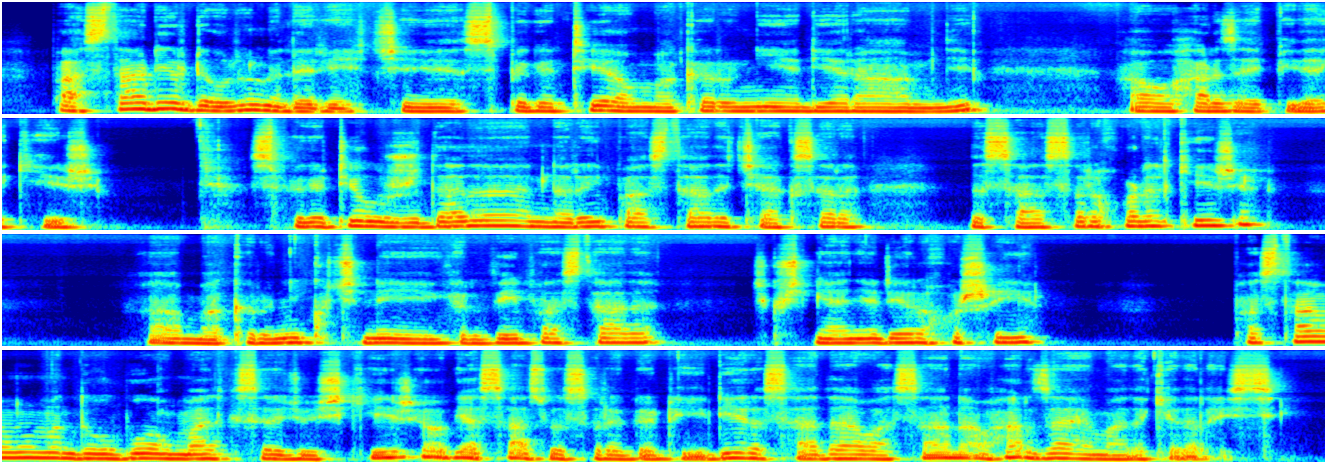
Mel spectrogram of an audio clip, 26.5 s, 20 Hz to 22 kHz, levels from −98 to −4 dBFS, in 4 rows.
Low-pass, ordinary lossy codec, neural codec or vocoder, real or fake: none; none; vocoder, 48 kHz, 128 mel bands, Vocos; fake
